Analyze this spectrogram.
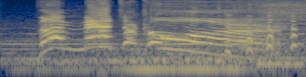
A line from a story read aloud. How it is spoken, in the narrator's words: you hear the manticore shout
